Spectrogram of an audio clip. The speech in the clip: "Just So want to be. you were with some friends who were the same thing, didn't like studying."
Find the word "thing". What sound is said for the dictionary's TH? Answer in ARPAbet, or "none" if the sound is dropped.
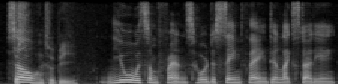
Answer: TH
